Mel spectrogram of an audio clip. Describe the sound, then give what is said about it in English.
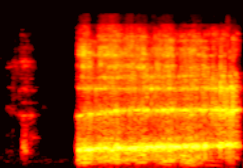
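A short faint sound, a brief pause, then a loud, sustained burp that rumbles steadily for well over a second before cutting off, prominent with no talking. “I was wondering whether that was going to turn into a burp or not.”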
